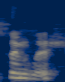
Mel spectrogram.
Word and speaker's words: Simlish: my face Sim Sim simlish how do you pronounce it simlish you had it that was correct the first time here we go now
